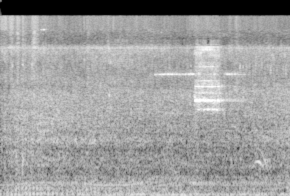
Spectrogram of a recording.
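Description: Car cabin noise while driving: a steady low rumble of engine and road. A brief high-pitched tone sounds about three seconds in.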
